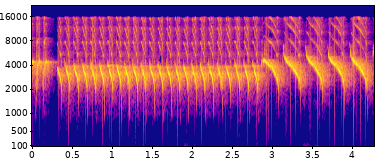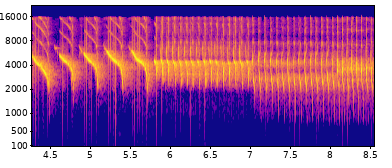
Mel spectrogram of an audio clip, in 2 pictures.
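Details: Canary song meant to stimulate females to mate and chicks to sing, with a long buzzing trill, a series of slurred notes about twice a second, then quicker high trills.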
